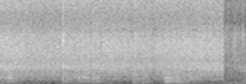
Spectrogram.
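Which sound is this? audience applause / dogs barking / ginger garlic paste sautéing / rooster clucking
ginger garlic paste sautéing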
